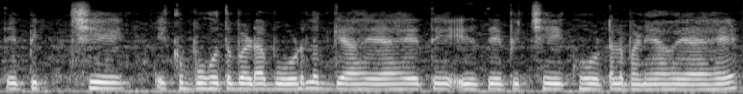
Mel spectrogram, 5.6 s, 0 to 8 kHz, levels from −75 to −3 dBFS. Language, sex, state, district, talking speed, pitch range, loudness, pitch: Punjabi, female, Punjab, Fazilka, 180 wpm, 170-180 Hz, -15 LUFS, 170 Hz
